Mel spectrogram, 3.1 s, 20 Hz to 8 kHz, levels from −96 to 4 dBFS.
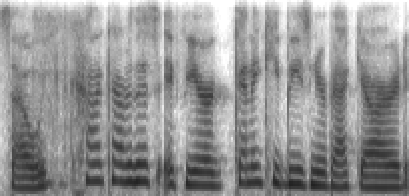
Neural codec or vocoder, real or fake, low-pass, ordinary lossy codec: codec, 16 kHz, 4 kbps, FunCodec, trained on LibriTTS, 50 frames a second; fake; 7.2 kHz; Opus, 16 kbps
